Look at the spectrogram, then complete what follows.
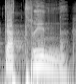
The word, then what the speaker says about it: Catherine: Chúng ta để ý, Catherine gồm có 4 âm tiết, nhưng mà âm tiết có cái chữ ơ cuối không đọc, và âm tiết có chữ ơ nằm giữa hai âm tiết khác cũng không phát âm, như vậy chỉ còn 2.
